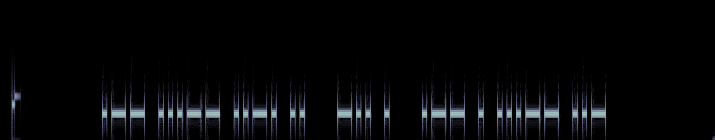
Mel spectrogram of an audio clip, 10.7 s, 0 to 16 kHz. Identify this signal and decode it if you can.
Morse code, heard as a keyed tone, about 17 wpm, 700 Hz. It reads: W3FI DE WE3U
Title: USA Callsign DE Callsign - 4 Characters - 17wpm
